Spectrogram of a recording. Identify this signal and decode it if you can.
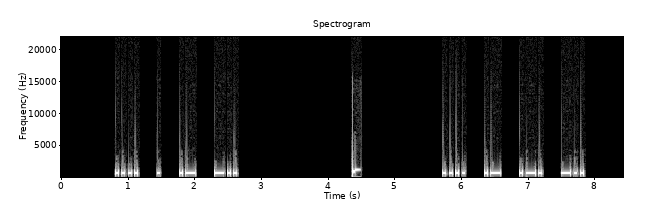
Morse code, heard as a keyed tone, about 25 wpm, spaced as for 18 wpm, 700 Hz. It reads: HEAD HARD
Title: 2x Character Spacing - Top 300 Words - 25wpm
